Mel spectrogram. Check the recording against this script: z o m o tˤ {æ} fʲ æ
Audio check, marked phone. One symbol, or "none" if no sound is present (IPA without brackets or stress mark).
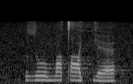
æ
